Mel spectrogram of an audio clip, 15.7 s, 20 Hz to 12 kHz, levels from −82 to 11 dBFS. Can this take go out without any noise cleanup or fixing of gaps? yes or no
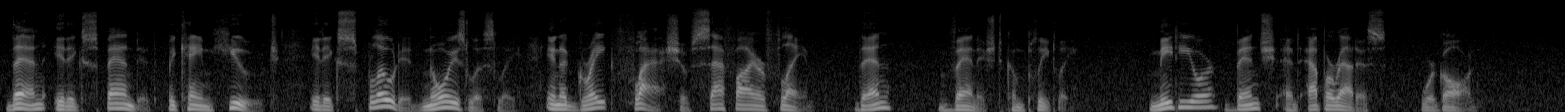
yes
